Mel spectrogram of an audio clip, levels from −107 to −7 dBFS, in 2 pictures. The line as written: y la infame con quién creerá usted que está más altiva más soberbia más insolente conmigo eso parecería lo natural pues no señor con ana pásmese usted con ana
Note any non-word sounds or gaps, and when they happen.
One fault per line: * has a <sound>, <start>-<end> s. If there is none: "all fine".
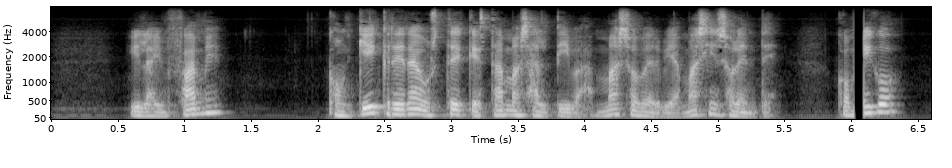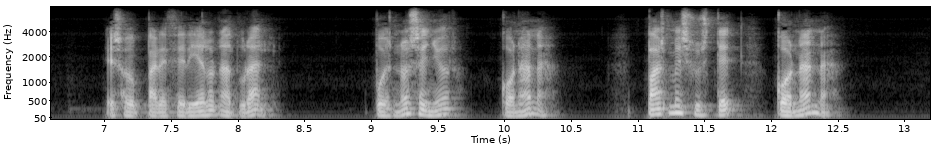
* has a dropout, 6.0-6.1 s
